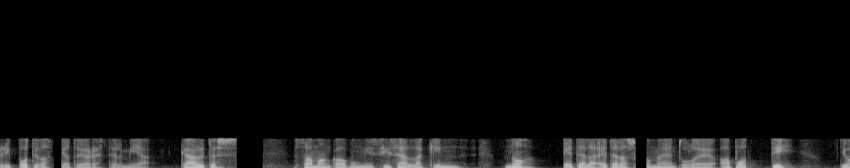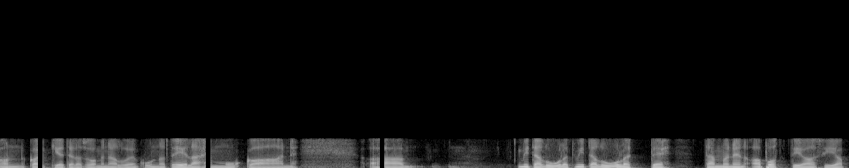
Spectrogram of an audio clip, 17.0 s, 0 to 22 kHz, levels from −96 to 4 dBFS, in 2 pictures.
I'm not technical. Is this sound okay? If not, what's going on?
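No. The speech has packet loss filled with silence. Bits of sound went missing in transit, and silence was played instead. You hear short holes with hard edges at 0.54–0.63, 2.37–2.64 (just before "saman kaupungin sisälläkin"), 6.36–6.48, 8.88–8.94, 10.56–10.62 (right after "alueen kunnat ei") and 12.30–12.36 seconds. The gaps are 60, 90, 120 or 270 milliseconds, all multiples of 30, which points to chunks of about 30 ms each.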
